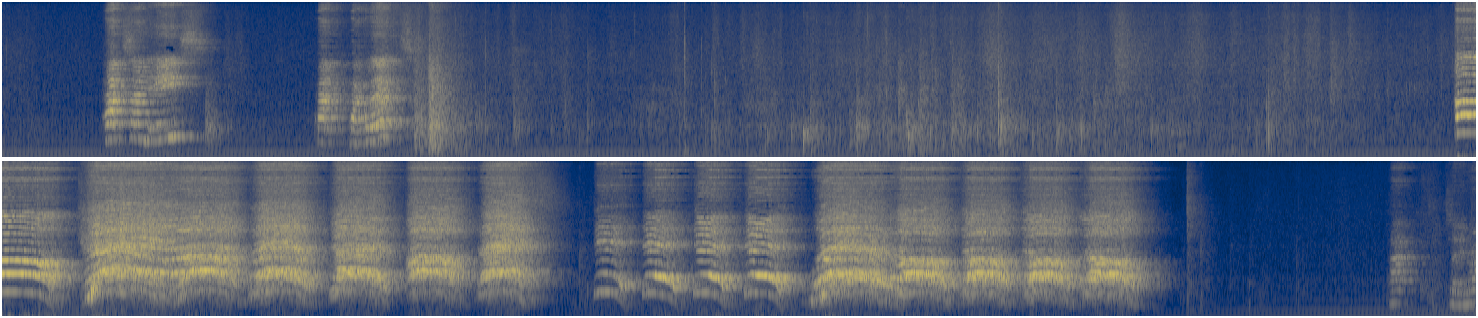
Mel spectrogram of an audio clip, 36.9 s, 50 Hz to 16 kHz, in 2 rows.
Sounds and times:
Speech: 1.2 - 2.6, 3.9 - 5.2, 25.8 - 28.4, 35.8 - 36.8.

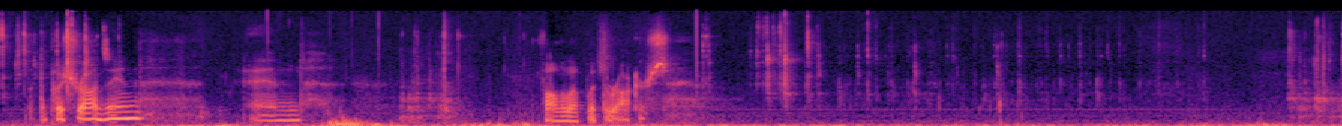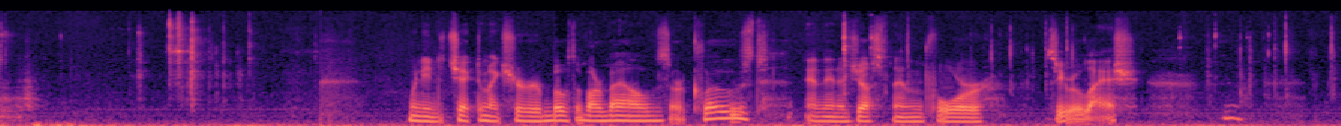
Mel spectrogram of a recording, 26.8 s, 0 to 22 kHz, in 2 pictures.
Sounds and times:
Speech: 0.4 - 1.5, 2.4 - 3.1, 5.4 - 6.9, 17.5 - 23.3, 23.9 - 24.8.

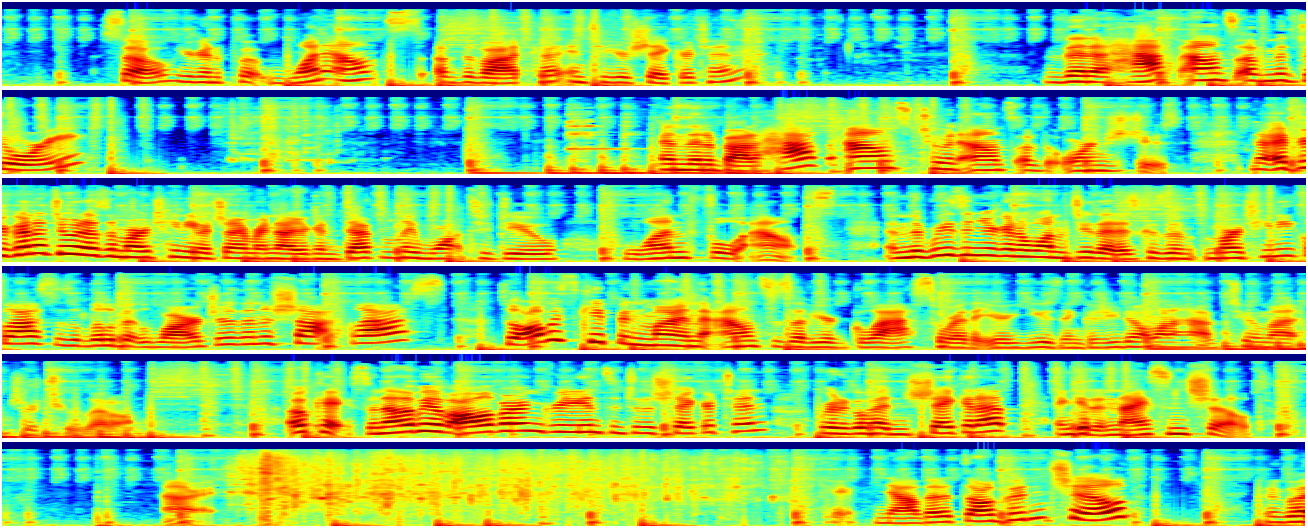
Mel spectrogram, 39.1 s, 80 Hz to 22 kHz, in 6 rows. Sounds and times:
Music: 0.0 - 39.1
Speech: 0.6 - 3.8, 5.2 - 7.0, 9.8 - 26.8, 27.5 - 32.4, 33.4 - 33.7, 36.7 - 38.3.

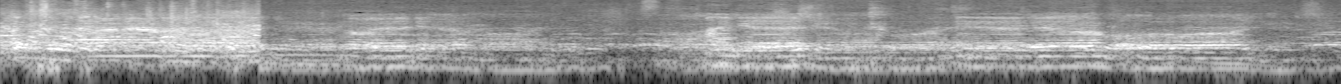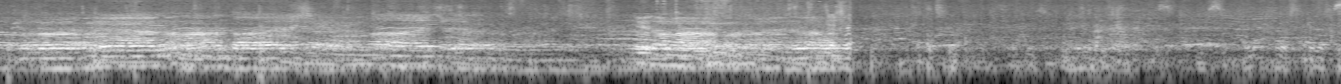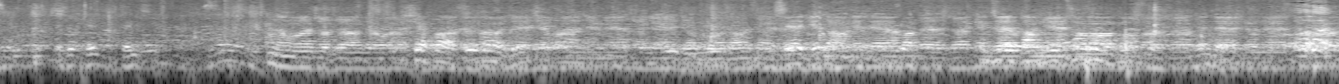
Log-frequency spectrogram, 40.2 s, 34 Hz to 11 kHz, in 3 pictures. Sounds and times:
Chant: 0.0 - 40.2.

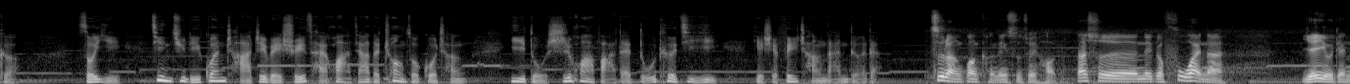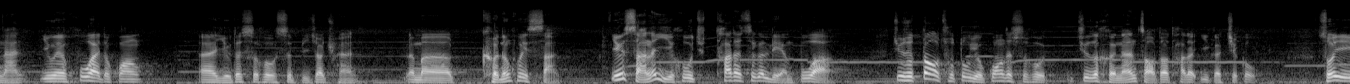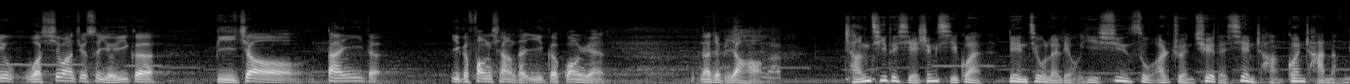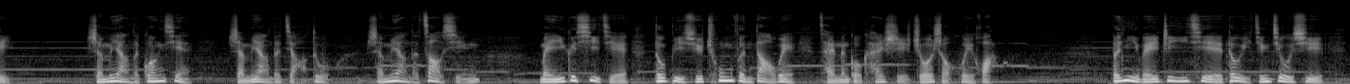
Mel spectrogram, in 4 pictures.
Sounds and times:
Speech: 0.0 - 0.2, 0.8 - 12.3, 13.0 - 21.9, 22.5 - 26.1, 26.7 - 28.6, 29.2 - 33.1, 34.0 - 34.8, 35.5 - 40.6, 41.4 - 45.3, 45.9 - 50.5, 51.6 - 53.8
Music: 0.0 - 54.0.

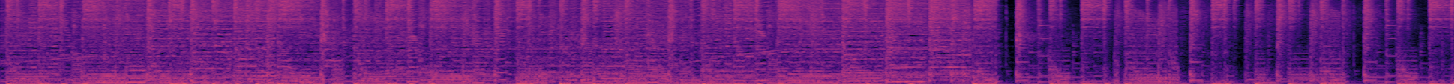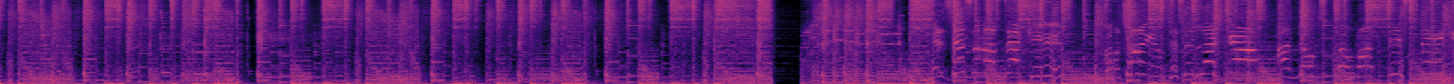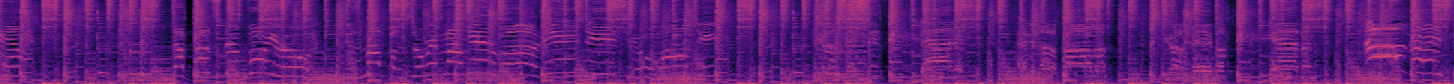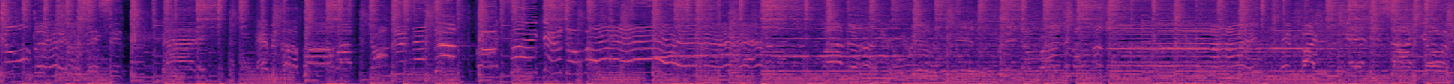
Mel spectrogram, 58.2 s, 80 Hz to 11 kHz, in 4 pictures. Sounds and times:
Background music: 0.0 - 58.1.

